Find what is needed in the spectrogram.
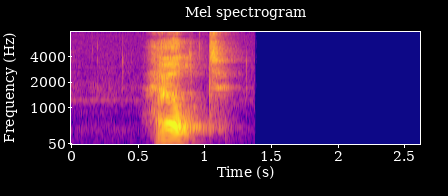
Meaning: inflection of huilen: 1. second/third-person singular present indicative 2. plural imperative
- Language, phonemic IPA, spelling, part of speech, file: Dutch, /ɦœy̯lt/, huilt, verb, Nl-huilt.ogg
